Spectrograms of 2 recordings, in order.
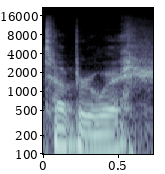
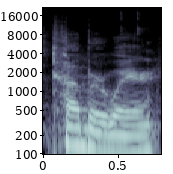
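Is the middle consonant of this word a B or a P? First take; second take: P; B. First: The middle consonant is a P sound. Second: The middle consonant is a B sound. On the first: This is the correct pronunciation. The speaker calls it right. "Instead of" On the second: This is the mistaken pronunciation someone used. The speaker calls it wrong. "He thought it was"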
